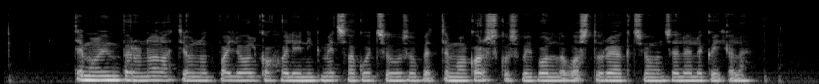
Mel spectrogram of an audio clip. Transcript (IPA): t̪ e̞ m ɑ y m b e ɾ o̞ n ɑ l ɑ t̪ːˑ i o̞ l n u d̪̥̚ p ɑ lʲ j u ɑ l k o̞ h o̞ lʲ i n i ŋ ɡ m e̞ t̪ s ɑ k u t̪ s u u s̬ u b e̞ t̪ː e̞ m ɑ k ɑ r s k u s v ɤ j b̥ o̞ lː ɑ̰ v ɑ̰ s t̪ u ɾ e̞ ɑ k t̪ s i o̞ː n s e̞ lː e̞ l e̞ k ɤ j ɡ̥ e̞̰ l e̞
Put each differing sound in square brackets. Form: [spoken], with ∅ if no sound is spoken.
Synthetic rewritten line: t̪ e̞ m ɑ y m b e ɾ o̞ n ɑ l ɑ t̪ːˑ i o̞ l n u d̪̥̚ p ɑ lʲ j u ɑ l k o̞ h o̞ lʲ i n i ŋ ɡ m e̞ t̪ s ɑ k u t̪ s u u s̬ u b e̞ t̪ː e̞ m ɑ k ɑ r s k u s v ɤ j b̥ o̞ lː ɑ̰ v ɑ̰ s t̪ u ɾ e̞ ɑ k t̪ s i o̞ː n s e̞ lː e̞ l e̞ k ɤ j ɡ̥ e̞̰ l e̞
